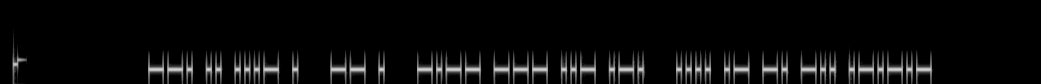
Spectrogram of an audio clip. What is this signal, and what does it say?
Morse code, heard as a keyed tone, about 25 wpm, 700 Hz. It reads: GIVE ME YOUR HAND.
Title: Sentences from Top 200 Words 25wpm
